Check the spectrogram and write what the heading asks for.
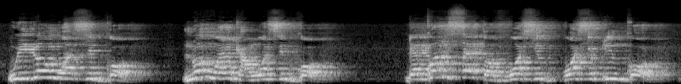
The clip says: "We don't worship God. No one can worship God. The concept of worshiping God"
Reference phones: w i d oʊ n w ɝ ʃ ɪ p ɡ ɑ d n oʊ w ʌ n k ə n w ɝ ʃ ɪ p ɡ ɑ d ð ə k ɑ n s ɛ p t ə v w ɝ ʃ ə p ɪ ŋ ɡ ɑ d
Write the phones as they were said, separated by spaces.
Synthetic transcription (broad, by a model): w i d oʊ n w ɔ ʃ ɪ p ɡ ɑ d n oʊ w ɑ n k ə n w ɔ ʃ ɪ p ɡ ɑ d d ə k ɑ n s ɛ p t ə w w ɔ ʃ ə p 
